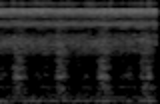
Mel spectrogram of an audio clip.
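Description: A dog pants rapidly after hard exertion, a steady rhythmic run of breaths close by and quite soft, with no talking.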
